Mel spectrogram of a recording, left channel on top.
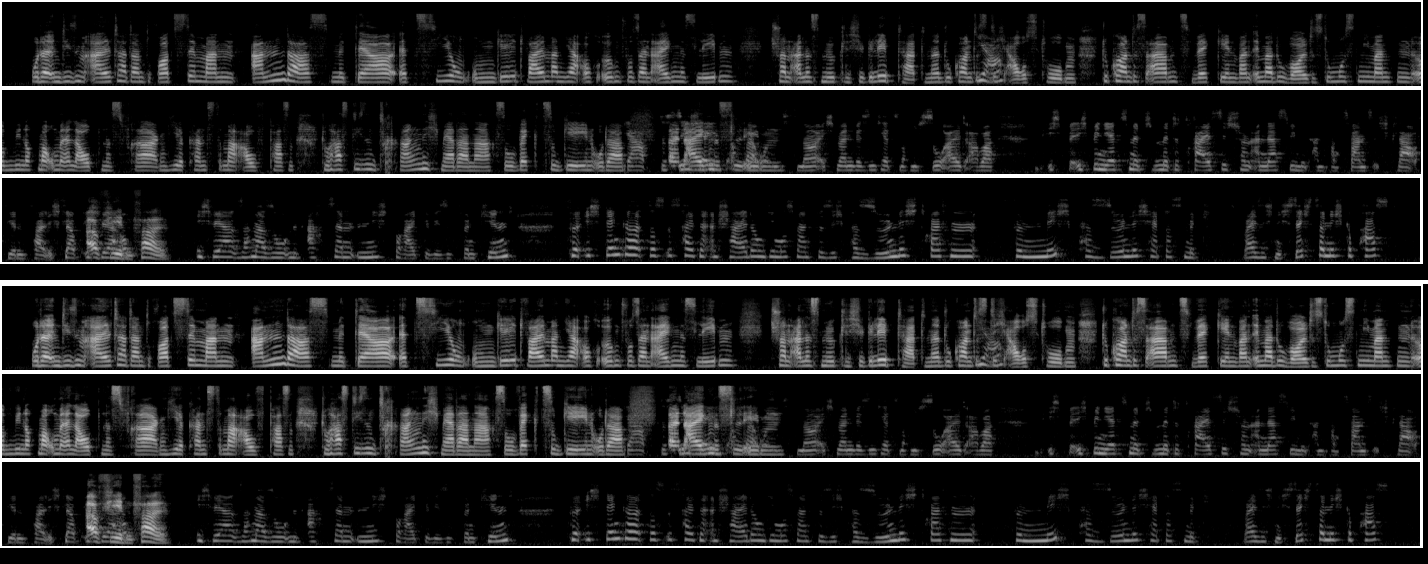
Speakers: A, on the right; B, on the left.
A: oder in diesem Alter dann trotzdem man anders mit der Erziehung umgeht, weil man ja auch irgendwo sein eigenes Leben schon alles Mögliche gelebt hat, ne? Du konntest
B: ja.
A: dich austoben, du konntest abends weggehen, wann immer du wolltest, du musst niemanden irgendwie nochmal um Erlaubnis fragen, hier kannst du mal aufpassen. Du hast diesen Drang nicht mehr danach, so wegzugehen oder
B: Ja, das
A: dein
B: sehe
A: eigenes
B: ich ja jetzt auch
A: Leben.
B: bei uns, ne? Ich meine, wir sind jetzt noch nicht so alt, aber ich, ich bin jetzt mit Mitte 30 schon anders wie mit Anfang 20, klar, auf jeden Fall. Ich glaube, ich
A: Auf
B: wäre
A: jeden
B: auch
A: Fall.
B: ich wäre, sag mal so, mit 18 nicht bereit gewesen für ein Kind. Für, ich denke, das ist halt eine Entscheidung, die muss man für sich persönlich treffen. Für mich persönlich hätte es mit, weiß ich nicht, 16 nicht gepasst.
